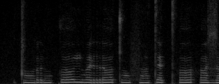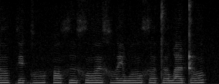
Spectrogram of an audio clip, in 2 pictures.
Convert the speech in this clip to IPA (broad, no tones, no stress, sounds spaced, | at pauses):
t ɔ̤ r o̤ k ɤ ʊ̯ n̪ o̤ ə̯ r ɤ t̪ ɔ̤ f a̤ t̪ ɛ t̪ʰ ɤ h ɤ z ɤ k e ɡ ɔ̤ h ɔ x ɯ x o ə̯ x ɔ̤ ɪ̯ w o x ɤ t̪ ɤ w a ʈ o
